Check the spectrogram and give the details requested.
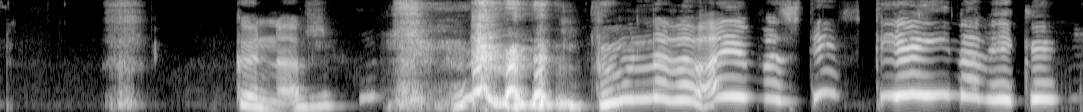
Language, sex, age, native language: Icelandic, female, 15, Icelandic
